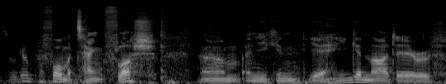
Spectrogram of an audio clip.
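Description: A man in his forties with a low-pitched voice talks casually to his phone as a working plumber. He explains things step by step in an informal, plain-spoken way. The outdoor recording carries faint background noise. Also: expressive, a little fast, a bit bright. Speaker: plumber presenting a how-to video. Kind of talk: casual explanatory vlog to camera. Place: outdoors in a residential yard by a brick wall. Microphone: phone at arm's length.

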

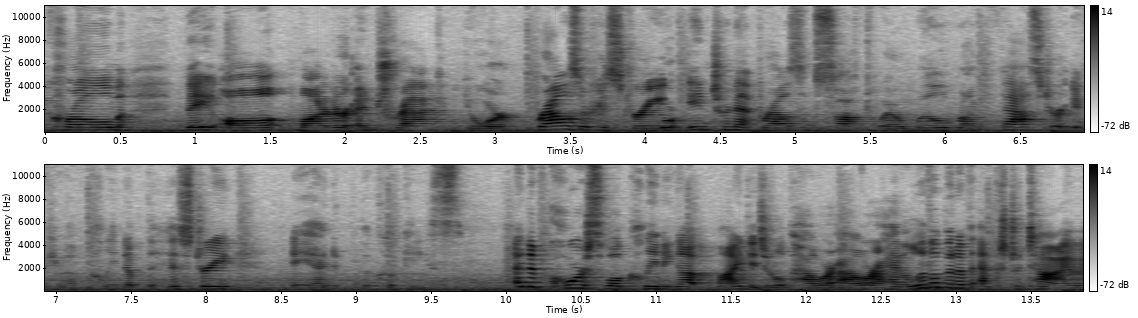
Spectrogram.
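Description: A young woman in her twenties from the United States giving casual, lively advice to camera in a small indoor room, with punchy little asides. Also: mid-range voice, brisk, background noise. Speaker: lifestyle vlogger. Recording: roomy with background music.

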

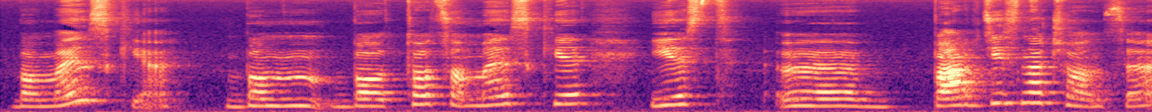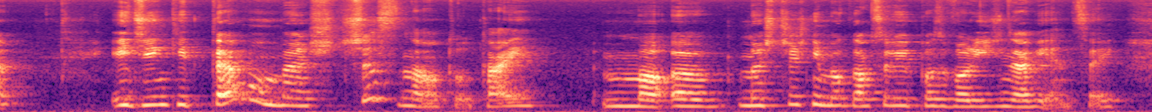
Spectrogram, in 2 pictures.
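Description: Woman in her 30s, book reviewer, slow deliberate delivery, bright tone, home camera recording. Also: on the high side. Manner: slow and deliberate, with frequent hesitations and restarts. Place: home room, indoors.

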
